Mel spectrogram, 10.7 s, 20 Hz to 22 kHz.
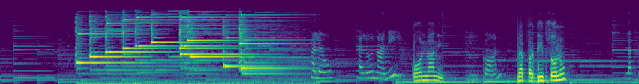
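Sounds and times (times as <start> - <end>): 
phone ringback tone as a bright electronic melody: 1.2 - 5.4
speech: 6.6 - 9.6, 10.4 - 10.6.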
